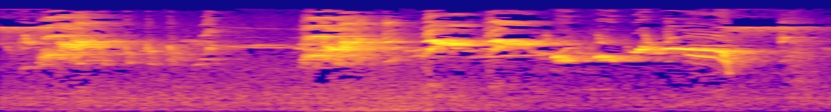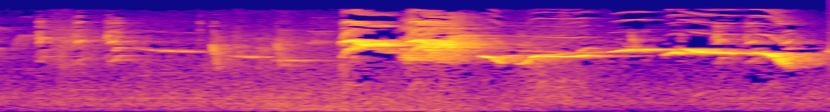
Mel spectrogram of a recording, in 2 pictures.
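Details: Oriental magpie-robin in molt pours out loud, rich phrases of scratchy notes and downslurred whistles, pausing briefly before a final strong burst.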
